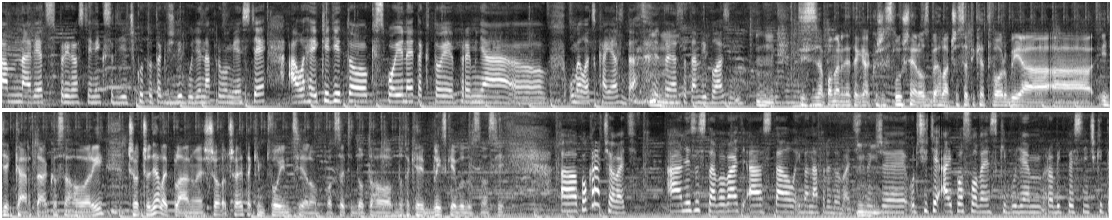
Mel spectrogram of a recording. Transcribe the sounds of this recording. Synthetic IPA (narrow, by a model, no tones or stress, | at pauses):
amnajʋɪat͡spɾiɾascɛniːksr̩ɟit͡ʃkut̪ɔt̪aɡvʒd̪ibuɟɛnapr̩ʋɔmːɪɛscɛ | ʔalɛɦɛjkɛɟjɛt̪ɔkspɔjɛnɛːt̪akt̪ɔjɛpɾɛmɲa | umɛlɛt͡skaːjazd̪at̪ɔjasat̪amʋiblaːzɲim | m̩ɦ̩ | t̪isisapɔmɛɾɲɛt̪aɡakɔʒɛsluʃɲɛɾɔzbɛɦlat͡ʃɔsat̪iːkat̪ʋɔɾbiaː | iɟɛkaɾt̪aːkɔsaɦɔʋɔɾiːt͡ʃɔt͡ʃɔɟalɛjplaːnujɛʃt͡ʃɔ̰t͡ʃɔjɛt̪akiːmt̪ʋɔjimt͡sɪɛʎɔmfpɔt̪st̪acɛd̪ɔt̪ɔɦɔd̪ɔt̪akɛjbliːskɛjbud̪uːt͡snɔsci | pɔkɾat͡ʃɔʋac | ʔaɲɛzast̪aʋɔʋacast̪aːllɛḭbanapɾɛd̪ɔʋa̰ct̪aɡʒɛṵɾt͡ʃicɛʔajpɔslɔʋɛnskibuɟɛmɾʔɔbic̚pɛsɲit͡ʃkit̪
